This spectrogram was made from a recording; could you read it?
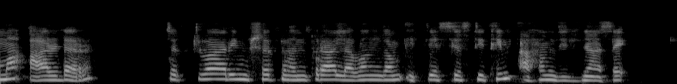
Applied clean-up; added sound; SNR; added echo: neural mask model Resemble Enhance denoiser.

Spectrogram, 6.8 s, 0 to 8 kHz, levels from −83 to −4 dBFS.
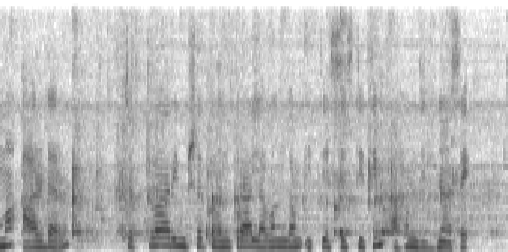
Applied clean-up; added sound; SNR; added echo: none; Water tap, faucet / Water; 7 dB; none.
